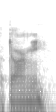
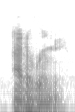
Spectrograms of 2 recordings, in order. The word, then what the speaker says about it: Adarimi: A lot of people call her Adarmi. Whatever. I just know that the correct pronunciation from the designer is Adarimi.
